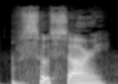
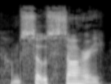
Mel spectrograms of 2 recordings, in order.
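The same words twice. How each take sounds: First: Higher, crying voice, breaking; more desperate sobbing apology. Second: High, tearful voice; sobbing apology. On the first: Winnie begging her friend's forgiveness, crying harder. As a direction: beg forgiveness, falling apart. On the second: Winnie apologizing to her friend, tearful. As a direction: plead through tears. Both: Acted. Winnie confesses, tears falling.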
